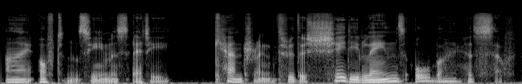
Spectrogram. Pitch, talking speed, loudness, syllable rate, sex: 120 Hz, 150 wpm, -20 LUFS, 4.4 syllables/s, male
